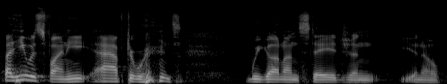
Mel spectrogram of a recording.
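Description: Gravelly man telling stories on stage. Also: mid-range voice, unhurried. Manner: relaxed, rambling anecdotes with fillers and laughs. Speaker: filmmaker guest. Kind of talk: festival Q&A storytelling. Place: festival stage in front of a backdrop. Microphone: handheld mic.

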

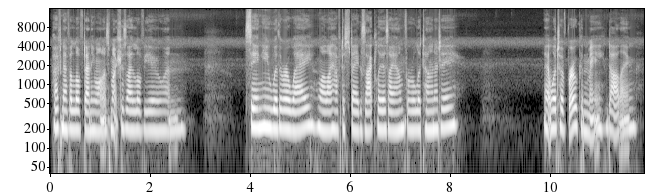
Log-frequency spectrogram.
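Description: Woman playing a tender vampire girlfriend, soft and mellow. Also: medium pitch, level tone, dry recording, lightly acted. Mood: grateful, loving. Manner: soft, slow, formal, caressing delivery. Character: tender, devoted centuries-old vampire girlfriend, soothing and protective. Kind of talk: intimate ASMR roleplay. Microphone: close microphone.

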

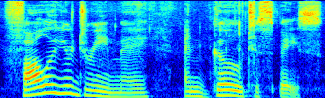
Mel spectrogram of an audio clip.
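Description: American woman voicing encouraging storybook mother, loving, reassuring, emphatic phrasing, lowish pitch. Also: very animated, slow pace, warm tone, heavily acted. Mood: comforting. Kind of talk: storybook character reading.

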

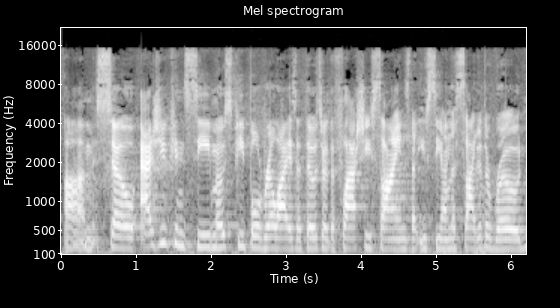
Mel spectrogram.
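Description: A woman's voice: level tone, normal speed, pushed and bright, low-quality recording. A young woman from Florida giving a vendor presentation at a community board meeting, speaking at a stand microphone with frequent fillers. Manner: clear, upbeat pitch with frequent um fillers. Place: meeting room, seated at a table.

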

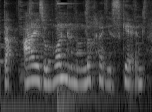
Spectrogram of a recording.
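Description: A young woman from England, croaky from a throat infection, chatting frankly and rambling with restarts as a beauty vlogger in her bedroom. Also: on the high side, steady tone, fast talker, soft background music. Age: young adult. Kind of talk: casual chatty vlog. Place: bedroom, indoors. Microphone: camera in front, close framing.

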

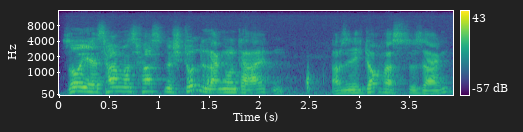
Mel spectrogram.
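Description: Methodical detective, roomy sound. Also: male voice, mid-range voice, lively intonation, bright, forceful tone. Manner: matter-of-fact, deliberate, probing. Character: methodical, patient male police detective. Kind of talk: German radio crime drama acting. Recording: roomy with faint noise.

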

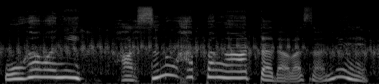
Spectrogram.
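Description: A woman's voice: high voice, very animated, normal speed, a bit bright, slight background noise. An actress playing an ugly, scheming mother toad in a radio drama, bossy, with quirky repeated sentence endings. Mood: bossy, smug.

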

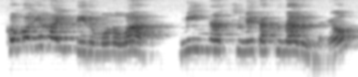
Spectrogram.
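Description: Lady doing a wide-eyed little boy, high n friendly, storybook style, roomy echo. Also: normal speed, muffled recording, natural voice. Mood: friendly, explaining. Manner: childlike casual speech. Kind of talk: storybook read-aloud.

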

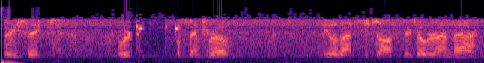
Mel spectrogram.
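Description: A male officer relays reports on police radio. His voice sits fairly low and comes through a phone-like, noisy scanner channel. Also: completely flat delivery, a little slow.

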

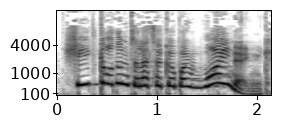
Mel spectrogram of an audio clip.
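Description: A man voicing an eager, mischievous young female pony adventurer in an audiobook, with excitable exclaiming delivery. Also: extremely high pitch, moderate pace, background noise, pitched above the performer's own voice, full character voice. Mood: amused disbelief.

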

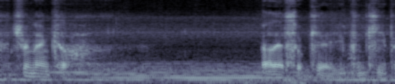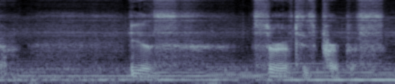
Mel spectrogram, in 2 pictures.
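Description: An actor playing a calculating rogue-agent villain in a video game, taunting in a smug, deliberate way. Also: male voice, a bass voice, poor audio.

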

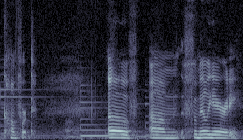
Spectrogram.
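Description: Female writing teacher, measured slow delivery, emphatic, leading discussion over faint guitar. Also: on the low side, flat delivery, low-quality recording. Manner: emphatic, checks with rhetorical "right?". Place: room inside a prison. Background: soft guitar music.

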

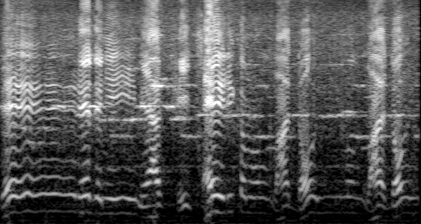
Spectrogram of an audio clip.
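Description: A soldier singing a folk marching song in an old cartoon. His voice is high and takes its time over each line. Music runs clearly through the 1940s soundtrack. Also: animated, slow pace, low-quality recording. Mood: jaunty.

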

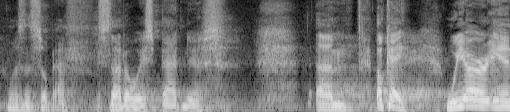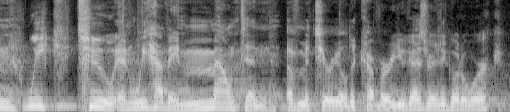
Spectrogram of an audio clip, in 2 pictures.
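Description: A man's voice: mid-range voice, lively intonation, normal speed, a little mellow. A middle-aged American man preaching conversationally to a congregation as a pastor, informal, with joking asides and stop-and-start phrasing. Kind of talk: conversational sermon and announcements to a congregation. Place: large church auditorium stage, indoors. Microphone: headset microphone. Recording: long hall reverb from church auditorium.

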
